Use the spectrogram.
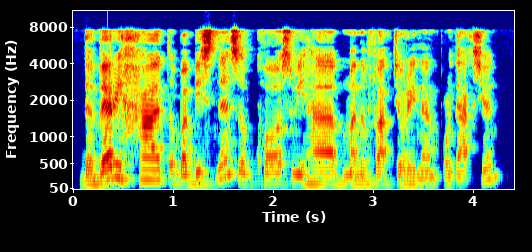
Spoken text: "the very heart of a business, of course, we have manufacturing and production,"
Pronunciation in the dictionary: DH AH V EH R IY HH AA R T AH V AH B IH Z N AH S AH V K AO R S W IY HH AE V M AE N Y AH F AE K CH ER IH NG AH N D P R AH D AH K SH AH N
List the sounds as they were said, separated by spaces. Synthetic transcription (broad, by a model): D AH V EH R IY HH AA R T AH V AH B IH S N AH S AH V K AO R S W IY HH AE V M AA N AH F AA K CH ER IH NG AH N P R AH D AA K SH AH N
